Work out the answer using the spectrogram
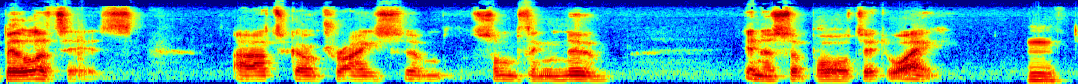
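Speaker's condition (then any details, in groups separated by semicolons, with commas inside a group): Motor neurone disease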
